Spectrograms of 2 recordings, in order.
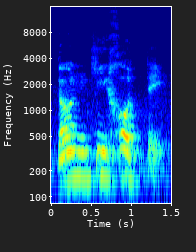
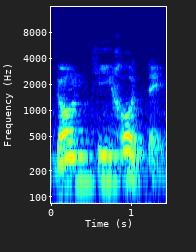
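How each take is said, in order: Both takes have the same delivery.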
